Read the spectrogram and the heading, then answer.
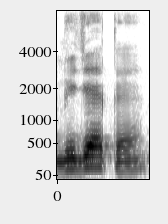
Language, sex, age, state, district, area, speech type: Maithili, male, 45-60, Bihar, Muzaffarpur, urban, spontaneous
